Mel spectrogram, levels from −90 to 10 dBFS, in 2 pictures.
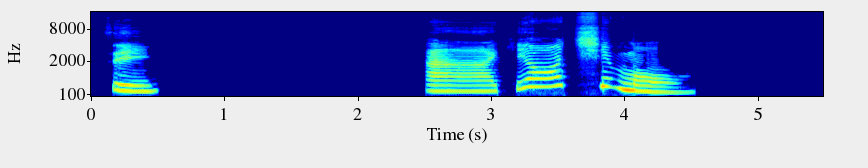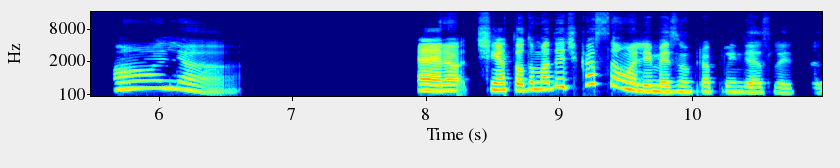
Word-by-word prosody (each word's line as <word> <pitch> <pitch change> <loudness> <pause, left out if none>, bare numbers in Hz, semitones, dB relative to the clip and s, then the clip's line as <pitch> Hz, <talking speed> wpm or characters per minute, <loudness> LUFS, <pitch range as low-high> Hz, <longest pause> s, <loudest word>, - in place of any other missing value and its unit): Sim. 215 -3 -3 2.0
Ai, 215 0 -5
que 325 +6 -5
ótimo! 260 - -3 1.1
Olha. 300 -2 -4 1.4
Era 230 -1 +7
tinha 255 -1 +4
toda 255 +1 +2
uma 285 0 +5
dedicação, 380 - +1
ali 225 -4 +4
mesmo, 195 -1 +1
pra 190 -1 -6
aprender 185 -1 -6
as 175 0 -7
letras. 165 -1 -13
230 Hz, 85 wpm, -26 LUFS, 195-305 Hz, 2.0 s, Era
